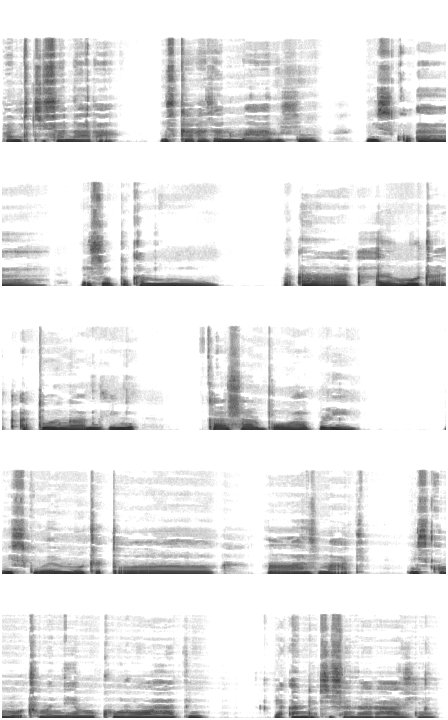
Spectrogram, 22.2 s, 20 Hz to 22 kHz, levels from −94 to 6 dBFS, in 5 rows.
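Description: Speech recorded on two channels whose delay slowly slides across the clip, the fault known as channels drifting apart. The two sides come from devices on separate clocks, differing by around 100 parts per million, so the offset grows to roughly a millisecond and a half by the end. Summed to mono, this produces slow flanging. On a spectrogram, comb notches sweep steadily down through the spectrum.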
